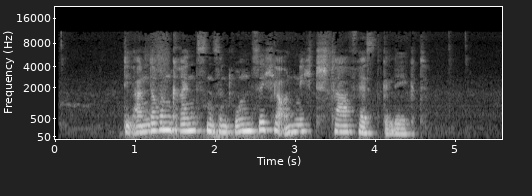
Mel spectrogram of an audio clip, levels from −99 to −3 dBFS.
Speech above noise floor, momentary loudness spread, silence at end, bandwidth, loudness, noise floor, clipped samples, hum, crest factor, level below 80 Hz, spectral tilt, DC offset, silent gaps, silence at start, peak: 37 dB; 10 LU; 1 s; 11.5 kHz; -26 LUFS; -62 dBFS; under 0.1%; none; 14 dB; -54 dBFS; -7 dB/octave; under 0.1%; none; 0.85 s; -12 dBFS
